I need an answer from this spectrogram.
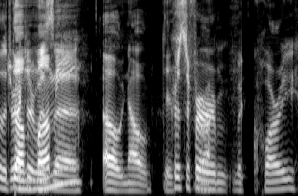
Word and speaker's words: Christopher McQuarrie: No, Christopher McQuarrie. Yeah, that's how you say his name.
